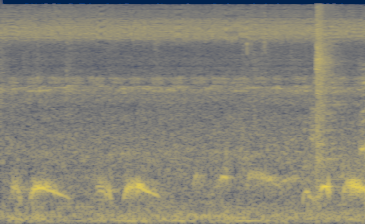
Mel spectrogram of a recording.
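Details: Female spotted dove cooing to stimulate the male: soft, low, hooting coos, each briefly rising then falling, repeated about once a second, with one sharp click near the end.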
